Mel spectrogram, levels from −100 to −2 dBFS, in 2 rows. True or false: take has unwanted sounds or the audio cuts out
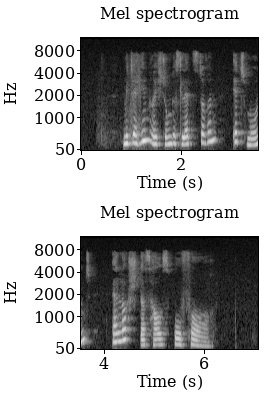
false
